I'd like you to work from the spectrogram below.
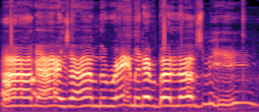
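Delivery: very high-pitched, loud, nasal voice. Introducing a new character who just comes in, nasal Raymond voice. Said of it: "He's all nasally".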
